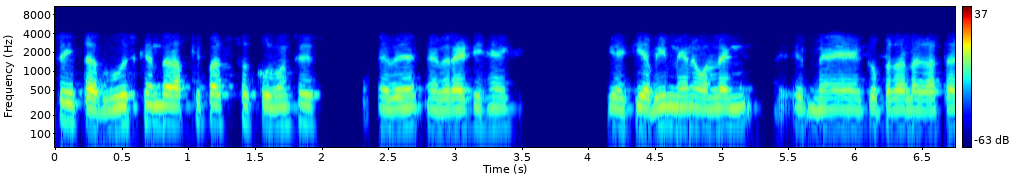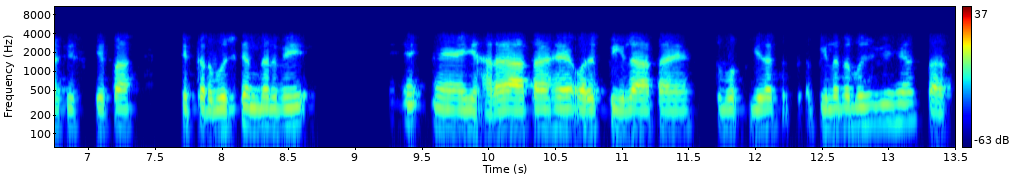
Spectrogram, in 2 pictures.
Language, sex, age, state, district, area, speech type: Hindi, male, 30-45, Rajasthan, Jaipur, urban, conversation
